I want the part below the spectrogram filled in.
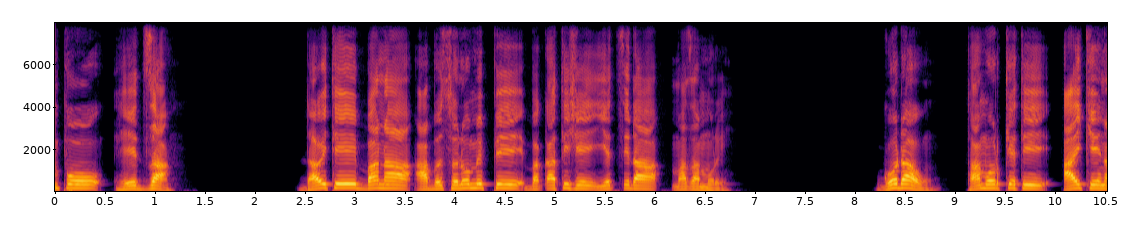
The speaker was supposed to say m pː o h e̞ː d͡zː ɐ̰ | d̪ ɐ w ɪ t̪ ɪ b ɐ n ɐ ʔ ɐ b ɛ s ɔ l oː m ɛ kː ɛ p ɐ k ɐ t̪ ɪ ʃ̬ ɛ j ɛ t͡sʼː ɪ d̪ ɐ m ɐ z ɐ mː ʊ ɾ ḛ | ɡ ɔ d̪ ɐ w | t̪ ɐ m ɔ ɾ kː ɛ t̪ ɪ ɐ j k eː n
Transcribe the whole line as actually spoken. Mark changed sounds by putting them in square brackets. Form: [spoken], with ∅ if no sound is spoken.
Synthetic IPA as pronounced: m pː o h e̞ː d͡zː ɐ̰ | d̪ ɐ w ɪ t̪ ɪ b ɐ n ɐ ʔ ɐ b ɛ s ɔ l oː m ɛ [pː] ɛ [b] ɐ [kʼ] ɐ t̪ ɪ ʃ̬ ɛ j ɛ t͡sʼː ɪ d̪ ɐ m ɐ z ɐ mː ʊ ɾ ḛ | ɡ ɔ d̪ ɐ w | t̪ ɐ m ɔ ɾ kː ɛ t̪ ɪ ɐ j k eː n

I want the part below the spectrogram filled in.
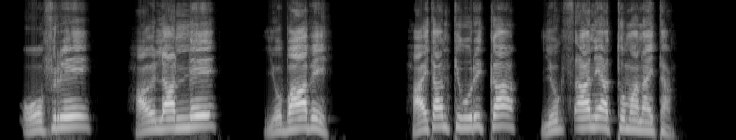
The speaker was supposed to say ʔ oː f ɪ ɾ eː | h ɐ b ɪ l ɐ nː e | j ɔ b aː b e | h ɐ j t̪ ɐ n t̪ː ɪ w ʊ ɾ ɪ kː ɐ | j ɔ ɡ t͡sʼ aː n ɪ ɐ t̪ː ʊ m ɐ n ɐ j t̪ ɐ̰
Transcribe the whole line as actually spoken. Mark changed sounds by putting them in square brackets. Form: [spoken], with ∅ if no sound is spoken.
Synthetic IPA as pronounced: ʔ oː f ɪ ɾ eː | h ɐ [w] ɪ l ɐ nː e | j ɔ b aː b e | h ɐ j t̪ ɐ n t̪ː ɪ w ʊ ɾ ɪ kː ɐ | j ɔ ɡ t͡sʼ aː n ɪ ɐ t̪ː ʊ m ɐ n ɐ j t̪ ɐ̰

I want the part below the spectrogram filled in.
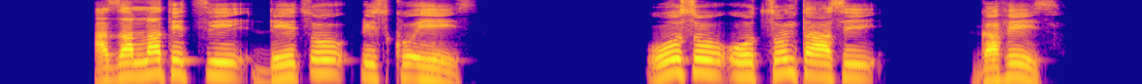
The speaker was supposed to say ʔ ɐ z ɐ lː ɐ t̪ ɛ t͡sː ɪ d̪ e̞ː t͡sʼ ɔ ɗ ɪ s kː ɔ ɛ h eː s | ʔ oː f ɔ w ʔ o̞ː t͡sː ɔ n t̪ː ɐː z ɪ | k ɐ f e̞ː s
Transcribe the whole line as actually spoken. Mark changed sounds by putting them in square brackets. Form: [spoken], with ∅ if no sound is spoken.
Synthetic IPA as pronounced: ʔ ɐ z ɐ lː ɐ t̪ ɛ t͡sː ɪ d̪ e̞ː t͡sʼ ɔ ɗ ɪ s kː ɔ ɛ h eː s | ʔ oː [s] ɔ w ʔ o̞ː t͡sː ɔ n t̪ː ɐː [s] ɪ | [ɡ] ɐ f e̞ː s

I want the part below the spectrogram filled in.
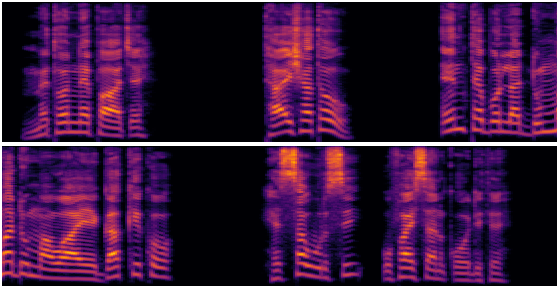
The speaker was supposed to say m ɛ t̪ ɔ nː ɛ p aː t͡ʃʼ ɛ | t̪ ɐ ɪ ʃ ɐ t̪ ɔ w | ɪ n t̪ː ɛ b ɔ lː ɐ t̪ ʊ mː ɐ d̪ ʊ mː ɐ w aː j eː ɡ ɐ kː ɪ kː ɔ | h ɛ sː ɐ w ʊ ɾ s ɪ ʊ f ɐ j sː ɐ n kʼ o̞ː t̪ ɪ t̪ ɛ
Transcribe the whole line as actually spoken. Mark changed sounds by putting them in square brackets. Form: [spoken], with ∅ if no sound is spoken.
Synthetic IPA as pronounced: m ɛ t̪ ɔ nː ɛ p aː t͡ʃʼ ɛ | t̪ ɐ ɪ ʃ ɐ t̪ ɔ w | ɪ n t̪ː ɛ b ɔ lː ɐ [d̪] ʊ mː ɐ d̪ ʊ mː ɐ w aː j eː ɡ ɐ kː ɪ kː ɔ | h ɛ sː ɐ w ʊ ɾ s ɪ ʊ f ɐ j sː ɐ n kʼ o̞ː [d̪] ɪ t̪ ɛ

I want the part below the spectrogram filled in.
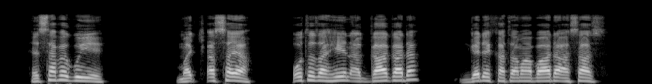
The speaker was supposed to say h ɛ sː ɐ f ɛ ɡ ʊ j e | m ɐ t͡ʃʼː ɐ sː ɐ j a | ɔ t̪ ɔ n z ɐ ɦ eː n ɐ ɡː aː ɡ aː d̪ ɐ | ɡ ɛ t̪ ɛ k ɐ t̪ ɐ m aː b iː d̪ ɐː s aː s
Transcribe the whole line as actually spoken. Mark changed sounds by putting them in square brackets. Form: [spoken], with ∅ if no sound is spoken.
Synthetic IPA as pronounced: h ɛ sː ɐ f ɛ ɡ ʊ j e | m ɐ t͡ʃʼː ɐ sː ɐ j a | ɔ t̪ ɔ [∅] z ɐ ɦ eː n ɐ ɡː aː ɡ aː d̪ ɐ | ɡ ɛ [d̪] ɛ k ɐ t̪ ɐ m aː b [aː] d̪ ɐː s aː s

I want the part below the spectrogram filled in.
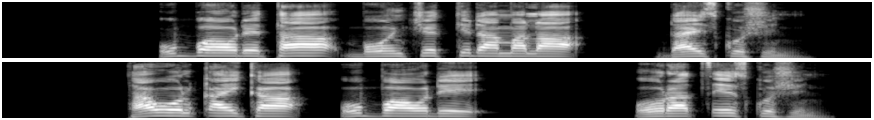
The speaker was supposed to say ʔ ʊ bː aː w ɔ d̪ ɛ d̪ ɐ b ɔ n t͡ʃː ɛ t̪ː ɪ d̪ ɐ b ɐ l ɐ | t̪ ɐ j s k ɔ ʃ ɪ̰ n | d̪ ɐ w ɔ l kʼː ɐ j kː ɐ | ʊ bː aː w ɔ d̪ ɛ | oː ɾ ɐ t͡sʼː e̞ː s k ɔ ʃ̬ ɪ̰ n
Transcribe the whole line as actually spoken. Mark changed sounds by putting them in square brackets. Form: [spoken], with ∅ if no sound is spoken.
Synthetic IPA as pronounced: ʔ ʊ bː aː w ɔ d̪ ɛ [t̪] ɐ b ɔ n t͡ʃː ɛ t̪ː ɪ d̪ ɐ [m] ɐ l ɐ | [d̪] ɐ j s k ɔ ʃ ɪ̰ n | [t̪] ɐ w ɔ l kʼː ɐ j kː ɐ | ʊ bː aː w ɔ d̪ ɛ | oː ɾ ɐ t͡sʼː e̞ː s k ɔ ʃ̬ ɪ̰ n

